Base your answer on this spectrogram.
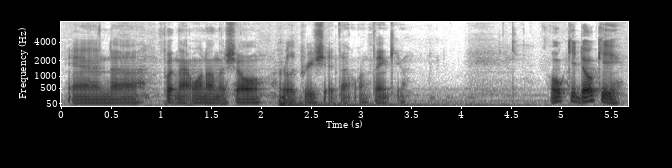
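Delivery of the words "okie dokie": bright, bouncy "Okie dokie" with a falling end; playful okie dokie. Shown as a demonstration. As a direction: toss off "Okie dokie" cheerfully. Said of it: "okie dokie is different than so".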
